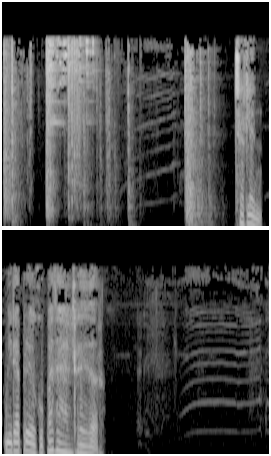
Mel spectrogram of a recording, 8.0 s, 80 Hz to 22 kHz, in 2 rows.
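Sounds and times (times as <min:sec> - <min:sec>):
figurine being thrown and smashing: 0:00.0 - 0:01.8, 0:02.7 - 0:03.4
shards of figurine tinkling as they settle: 0:00.6 - 0:01.6
speech: 0:03.6 - 0:05.6.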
